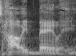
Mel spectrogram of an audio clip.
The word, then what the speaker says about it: Halle Bailey: It's so, I mean, it's Halle Bailey. That's how they say it.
